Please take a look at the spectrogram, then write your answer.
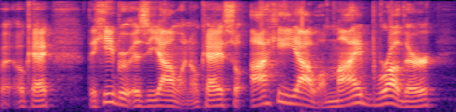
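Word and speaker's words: יוון: So the Hebrew, you're going to see in your Bibles Javin, but it's actually pronounced Yawin.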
